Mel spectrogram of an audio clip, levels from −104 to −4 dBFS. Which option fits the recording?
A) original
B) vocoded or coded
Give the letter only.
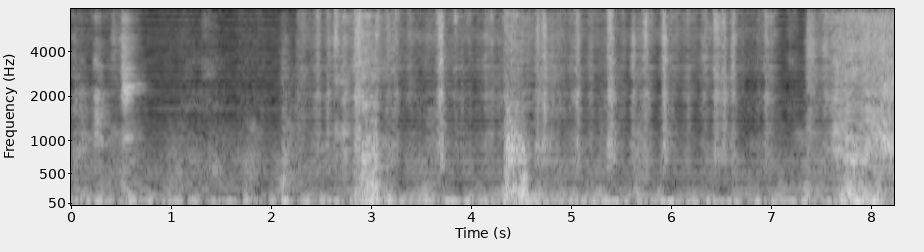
B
